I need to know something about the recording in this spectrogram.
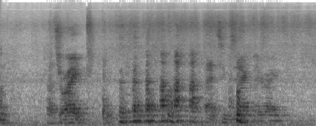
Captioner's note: voiceover; laughs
